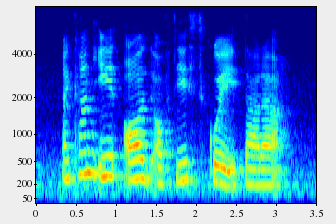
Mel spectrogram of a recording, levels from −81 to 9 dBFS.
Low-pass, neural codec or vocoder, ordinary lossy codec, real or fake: 7.2 kHz; none; none; real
